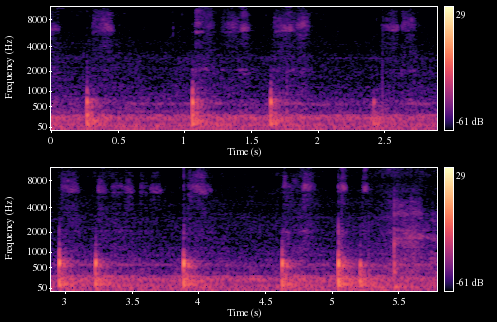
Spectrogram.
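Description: Chalk or marker writing on a lecture hall board during a physics lecture on electromagnetic waves makes regular sharp taps and short strokes, about a dozen over several seconds, with no talking.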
